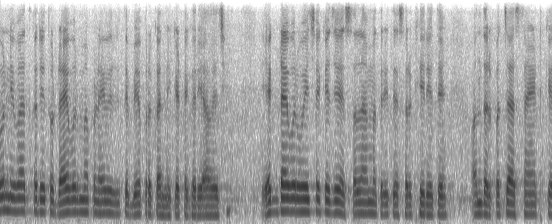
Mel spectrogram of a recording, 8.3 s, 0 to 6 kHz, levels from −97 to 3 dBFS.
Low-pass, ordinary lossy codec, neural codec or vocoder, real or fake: 5.4 kHz; Opus, 16 kbps; none; real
